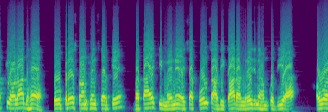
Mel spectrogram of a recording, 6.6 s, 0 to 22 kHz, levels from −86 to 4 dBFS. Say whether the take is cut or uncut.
cut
